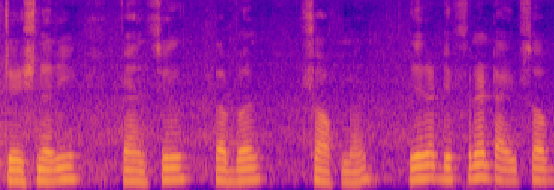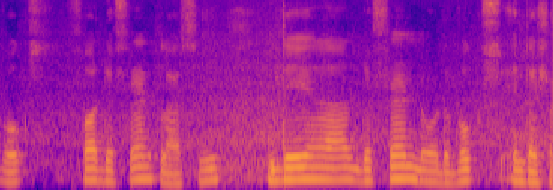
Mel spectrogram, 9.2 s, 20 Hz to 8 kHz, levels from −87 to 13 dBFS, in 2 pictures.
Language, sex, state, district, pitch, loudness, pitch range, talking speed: English, male, Punjab, Fazilka, 130 Hz, -18 LUFS, 120-140 Hz, 135 wpm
